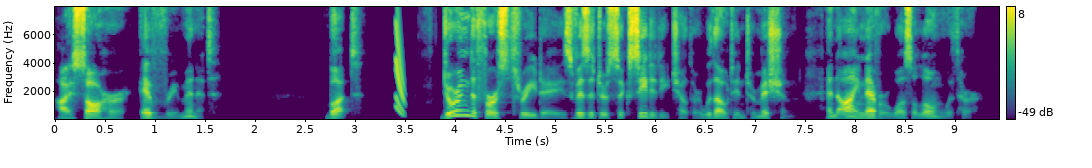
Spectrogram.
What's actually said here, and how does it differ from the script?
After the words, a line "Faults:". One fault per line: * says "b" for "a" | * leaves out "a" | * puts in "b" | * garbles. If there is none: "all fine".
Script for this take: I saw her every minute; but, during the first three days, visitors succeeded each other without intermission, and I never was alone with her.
I saw her every minute; but, during the first three days, visitors succeeded each other without intermission, and I never was alone with her.
Faults:
all fine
